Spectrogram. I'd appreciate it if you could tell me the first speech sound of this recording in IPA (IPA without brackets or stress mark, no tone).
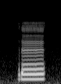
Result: ɾ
